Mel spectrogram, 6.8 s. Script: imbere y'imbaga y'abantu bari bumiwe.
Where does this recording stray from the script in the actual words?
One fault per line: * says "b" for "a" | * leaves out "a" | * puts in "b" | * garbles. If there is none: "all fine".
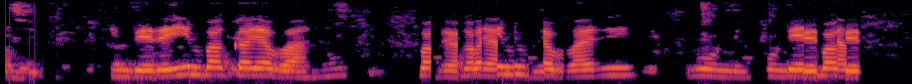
* garbles
* garbles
